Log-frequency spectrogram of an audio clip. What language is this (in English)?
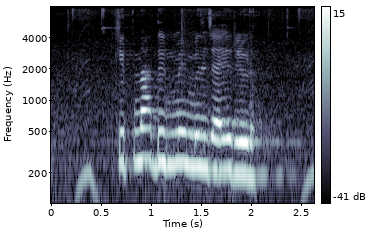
Bhojpuri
